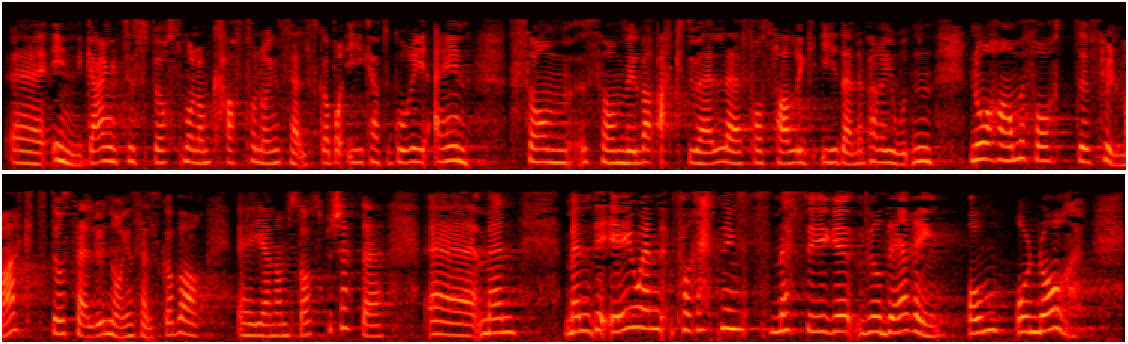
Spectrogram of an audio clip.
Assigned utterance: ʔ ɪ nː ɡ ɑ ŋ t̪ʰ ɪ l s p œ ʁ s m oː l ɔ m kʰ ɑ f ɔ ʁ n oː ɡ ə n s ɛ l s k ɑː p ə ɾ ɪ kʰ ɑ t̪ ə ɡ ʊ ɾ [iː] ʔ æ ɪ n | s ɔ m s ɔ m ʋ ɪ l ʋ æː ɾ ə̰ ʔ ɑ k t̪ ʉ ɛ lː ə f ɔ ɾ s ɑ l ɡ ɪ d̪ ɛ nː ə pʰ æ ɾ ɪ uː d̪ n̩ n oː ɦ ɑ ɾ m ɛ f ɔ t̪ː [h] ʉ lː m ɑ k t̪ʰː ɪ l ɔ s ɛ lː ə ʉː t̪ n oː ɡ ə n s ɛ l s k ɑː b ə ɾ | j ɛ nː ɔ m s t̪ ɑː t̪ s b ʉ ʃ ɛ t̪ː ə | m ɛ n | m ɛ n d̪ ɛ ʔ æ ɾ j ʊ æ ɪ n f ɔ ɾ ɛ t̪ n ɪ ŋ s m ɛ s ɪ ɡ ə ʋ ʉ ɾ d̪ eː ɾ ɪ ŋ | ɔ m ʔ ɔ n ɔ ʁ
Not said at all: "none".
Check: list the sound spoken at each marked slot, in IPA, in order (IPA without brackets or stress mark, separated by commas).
iː, f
